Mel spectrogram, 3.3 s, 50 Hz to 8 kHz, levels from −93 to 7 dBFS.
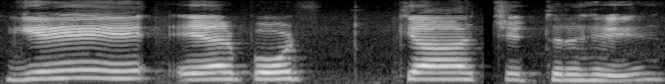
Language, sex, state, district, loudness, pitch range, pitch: Hindi, female, Madhya Pradesh, Bhopal, -14 LUFS, 215-245 Hz, 230 Hz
